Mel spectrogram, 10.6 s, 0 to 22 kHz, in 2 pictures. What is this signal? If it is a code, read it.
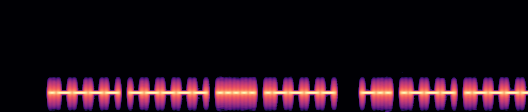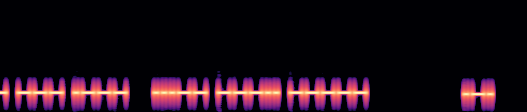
Morse code, heard as a keyed tone, about 32 wpm, 700 Hz. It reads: 1051 DJ1OJ 380 R
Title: Worked All Europe DX Contest - QTC Exchange - 30wpm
